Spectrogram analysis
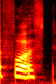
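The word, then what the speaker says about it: first: ठीक है, next example आप देखिए, फर्स्ट, यहाँ पर लिखा हुआ है फर्स्ट, लेकिन इसमें ये जो आर है इसका उच्चारण नहीं हो रहा है। इसे हम पढ़ते हैं फ आधा स और ट।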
